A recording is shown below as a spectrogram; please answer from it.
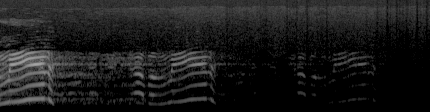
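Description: A faint, short vocal cry that rises and then drops in pitch, repeated three or four times as a fading echo. Each repeat is thinner and quieter than the last, and the final one is barely audible.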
